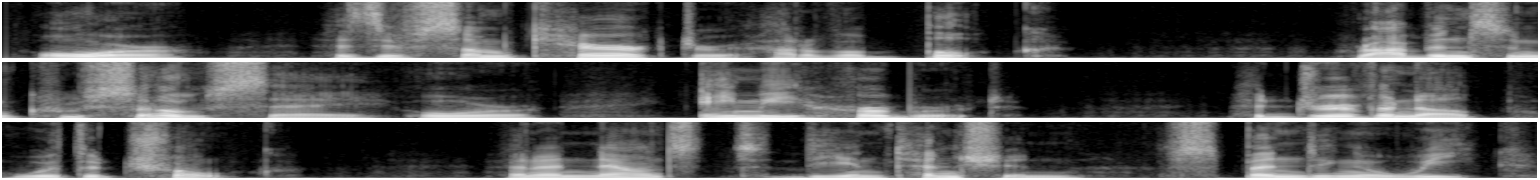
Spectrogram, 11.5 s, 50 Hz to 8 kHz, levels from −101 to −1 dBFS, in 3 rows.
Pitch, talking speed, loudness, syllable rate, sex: 140 Hz, 150 wpm, -19 LUFS, 4.9 syllables/s, male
